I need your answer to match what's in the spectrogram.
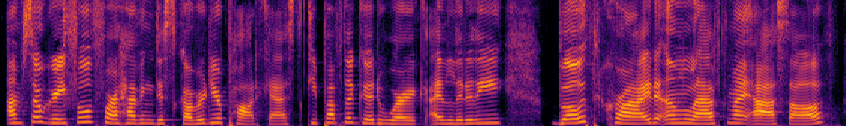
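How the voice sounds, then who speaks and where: Very clear-voiced young woman podcaster. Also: fairly high pitch, moderate pace. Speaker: podcast co-host. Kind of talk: casual chat.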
